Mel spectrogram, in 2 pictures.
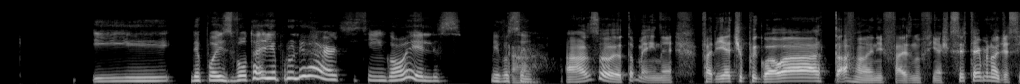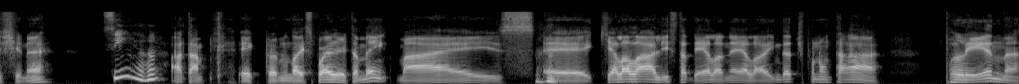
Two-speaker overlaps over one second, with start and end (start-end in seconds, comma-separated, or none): none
